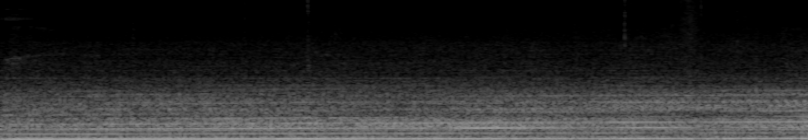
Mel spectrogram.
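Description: A Ford Ranger Raptor off-road truck drives along, its engine holding a steady low rumble with constant road and tyre noise, close and continuous with no voices.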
